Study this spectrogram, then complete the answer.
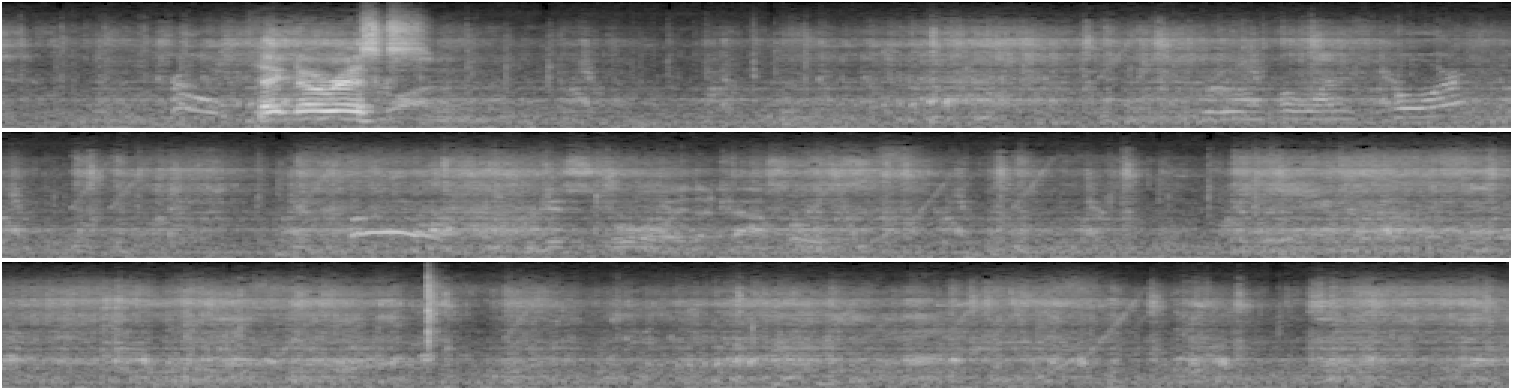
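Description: Upbeat video game music plays throughout.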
